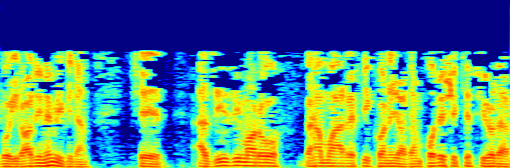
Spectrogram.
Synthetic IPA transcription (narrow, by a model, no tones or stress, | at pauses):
ɡoiːɾɒːd̪iːne̞miːbiːnæmcʰe̞ | ʔæziːziːmɒːɾobeɦæmːoærːefiːkʰo̞nejɒːd̪æmxod̪e̞ʃjecʰːesiːɾod̪æɾ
